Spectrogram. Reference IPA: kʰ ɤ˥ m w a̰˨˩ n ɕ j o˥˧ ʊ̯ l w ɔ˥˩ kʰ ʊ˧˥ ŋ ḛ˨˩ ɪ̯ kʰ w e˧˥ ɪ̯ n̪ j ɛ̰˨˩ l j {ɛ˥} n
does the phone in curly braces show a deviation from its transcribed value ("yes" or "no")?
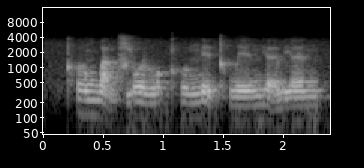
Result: no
